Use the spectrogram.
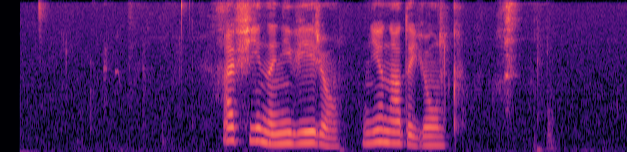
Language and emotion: Russian, sad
